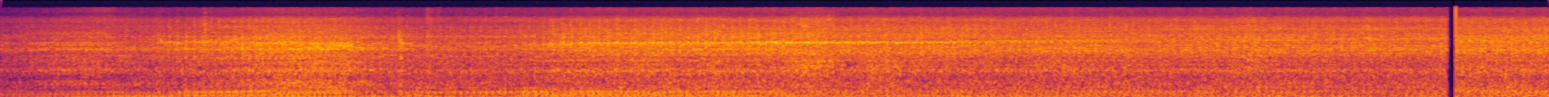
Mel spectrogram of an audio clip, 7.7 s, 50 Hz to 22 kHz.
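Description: Husqvarna Norden 901's parallel-twin engine under way on a gravel road, rising in pitch over the first couple of seconds as it accelerates, then running steadily. Wind and tyre noise on the gravel run beneath it.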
